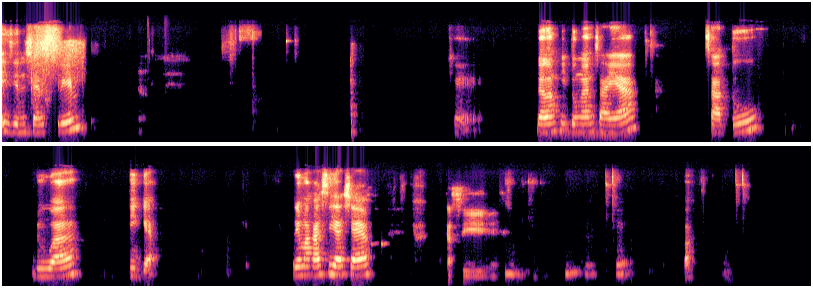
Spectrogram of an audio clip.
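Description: A young woman speaks with animation over an online call, with pauses.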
